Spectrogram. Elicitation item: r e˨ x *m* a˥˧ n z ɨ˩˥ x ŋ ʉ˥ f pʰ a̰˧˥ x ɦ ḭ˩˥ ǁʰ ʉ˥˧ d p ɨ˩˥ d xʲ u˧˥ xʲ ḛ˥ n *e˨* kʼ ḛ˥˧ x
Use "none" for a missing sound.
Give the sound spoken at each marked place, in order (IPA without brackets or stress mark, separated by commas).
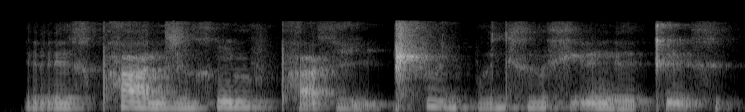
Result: pʰ, e˨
